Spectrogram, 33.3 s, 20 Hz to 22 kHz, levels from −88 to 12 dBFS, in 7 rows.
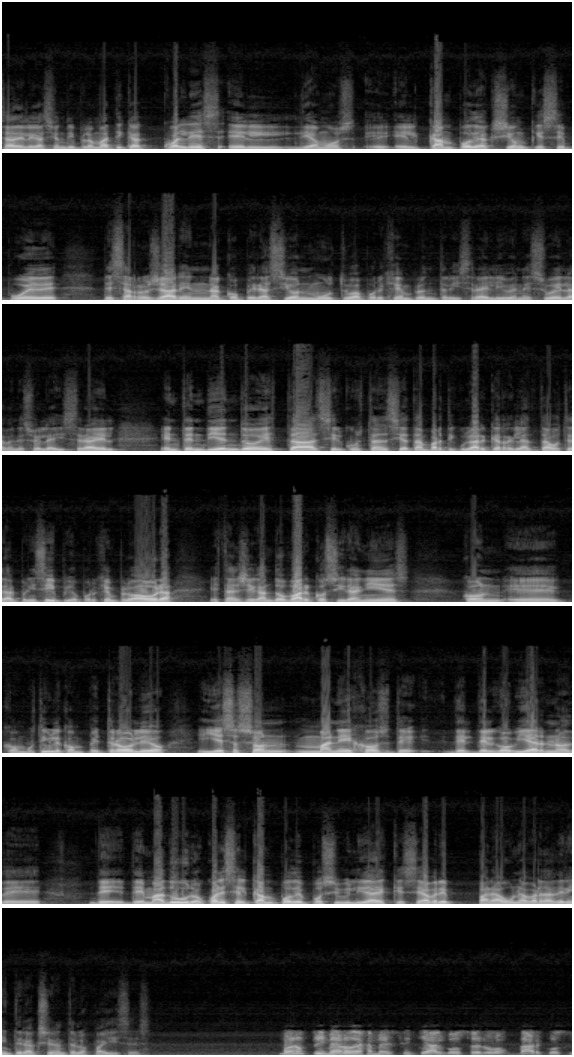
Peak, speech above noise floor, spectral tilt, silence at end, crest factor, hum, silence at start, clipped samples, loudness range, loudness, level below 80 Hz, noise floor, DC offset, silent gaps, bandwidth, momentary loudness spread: -2 dBFS; 36 dB; -6.5 dB/octave; 0.1 s; 14 dB; none; 0 s; under 0.1%; 5 LU; -17 LUFS; -50 dBFS; -52 dBFS; under 0.1%; none; 15 kHz; 12 LU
